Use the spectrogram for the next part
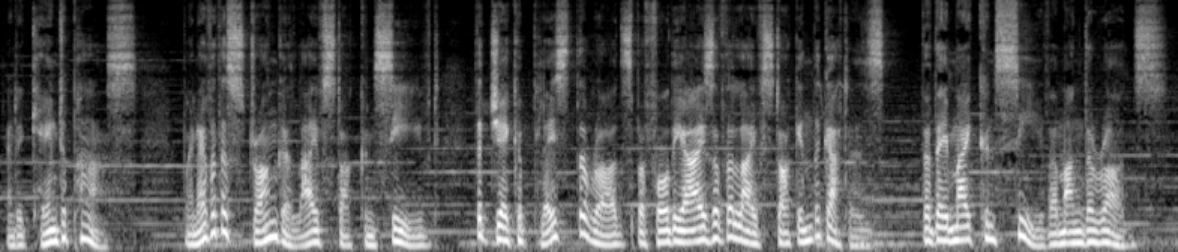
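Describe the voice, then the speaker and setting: A man narrating scripture for a dramatized audio Bible in a measured storytelling manner. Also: on the low side, lively intonation. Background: background music.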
